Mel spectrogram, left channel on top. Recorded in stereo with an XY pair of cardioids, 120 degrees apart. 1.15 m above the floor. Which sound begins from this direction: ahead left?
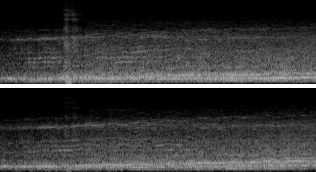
A whoosh, at 0.6 s.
